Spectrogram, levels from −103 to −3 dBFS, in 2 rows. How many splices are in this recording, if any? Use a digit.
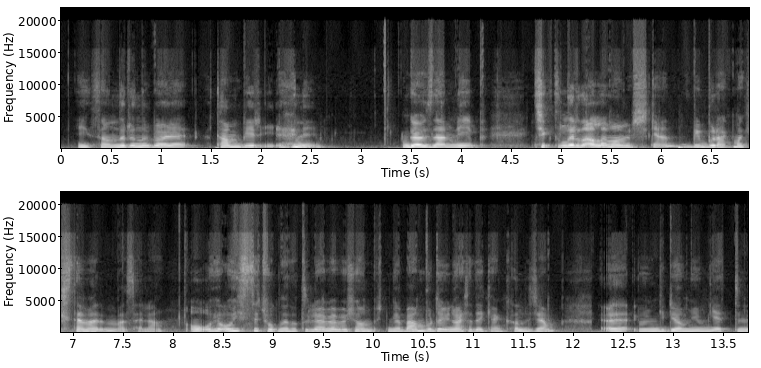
1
